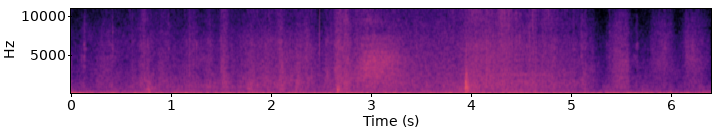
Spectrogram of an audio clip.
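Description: Steady low rumble of a ship's engines heard inside a cabin, with a few faint soft clicks.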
